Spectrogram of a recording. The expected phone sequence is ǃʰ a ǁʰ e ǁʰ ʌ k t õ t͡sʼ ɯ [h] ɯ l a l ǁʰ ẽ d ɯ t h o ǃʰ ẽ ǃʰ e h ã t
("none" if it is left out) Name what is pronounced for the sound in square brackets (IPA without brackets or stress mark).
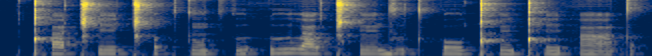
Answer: h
